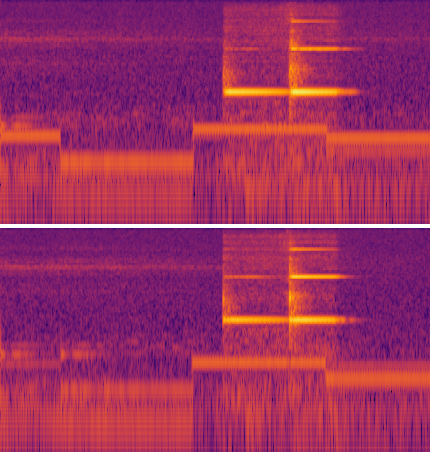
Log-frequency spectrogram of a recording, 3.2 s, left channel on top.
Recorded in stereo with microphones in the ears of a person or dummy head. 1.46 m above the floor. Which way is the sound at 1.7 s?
40° right (ahead or behind).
